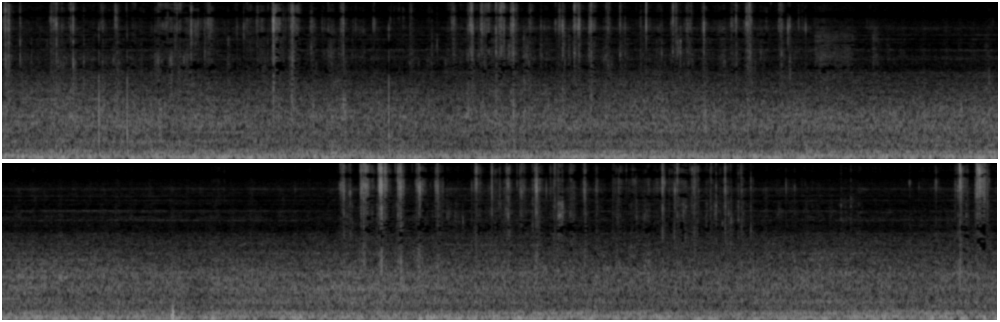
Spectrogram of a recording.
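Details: Chia, a pet guinea pig, munches bok choy quickly at home. Clusters of sharp crunching clicks come in bursts, pause midway, then return in a dense run over faint low background rumble.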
